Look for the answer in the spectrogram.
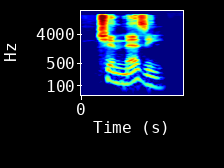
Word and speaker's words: Chimezie: I just figured out how to say his first name, and it's cool. – It is Chimezie Meadow.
